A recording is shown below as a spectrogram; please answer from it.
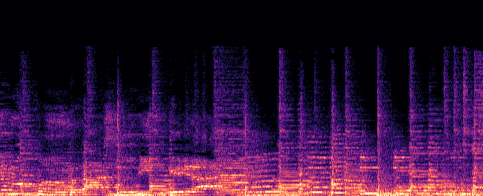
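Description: A live rock band playing: electric guitars and a drum kit, with a man singing into a microphone.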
